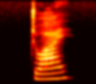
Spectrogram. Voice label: "zhuai2", Mandarin pinyin

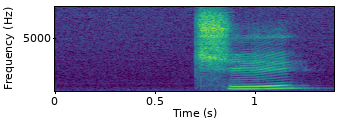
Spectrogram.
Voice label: "chi2", Mandarin pinyin

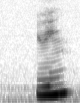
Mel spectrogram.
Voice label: "yun2", Mandarin pinyin

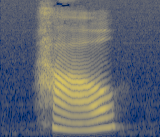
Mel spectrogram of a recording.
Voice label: "hao3", Mandarin pinyin

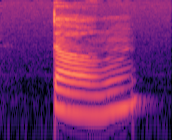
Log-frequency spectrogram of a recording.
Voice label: "deng3", Mandarin pinyin

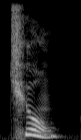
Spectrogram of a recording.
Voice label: "qiong4", mandarin pinyin

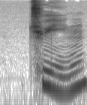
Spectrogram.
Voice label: "qun3", mandarin pinyin

